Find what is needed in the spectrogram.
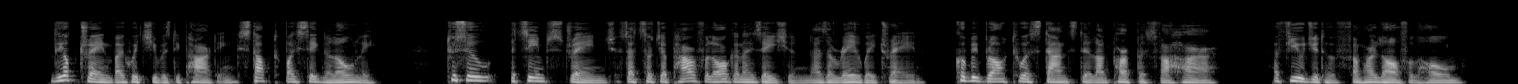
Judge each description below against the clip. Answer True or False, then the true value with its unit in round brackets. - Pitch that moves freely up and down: False (4.8 semitones)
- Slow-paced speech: False (165 wpm)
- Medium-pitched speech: False (105 Hz)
